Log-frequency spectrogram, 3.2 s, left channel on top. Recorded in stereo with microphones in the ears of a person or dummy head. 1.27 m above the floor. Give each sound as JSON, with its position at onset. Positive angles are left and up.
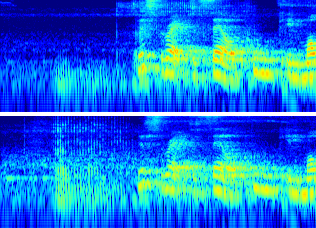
{"t": 1.4, "sound": "a woman speaking", "side_deg": 25, "distance_m": 1.1}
